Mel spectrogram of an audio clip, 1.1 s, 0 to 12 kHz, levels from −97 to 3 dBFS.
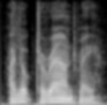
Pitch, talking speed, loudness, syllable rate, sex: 100 Hz, 220 wpm, -15 LUFS, 7.0 syllables/s, male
